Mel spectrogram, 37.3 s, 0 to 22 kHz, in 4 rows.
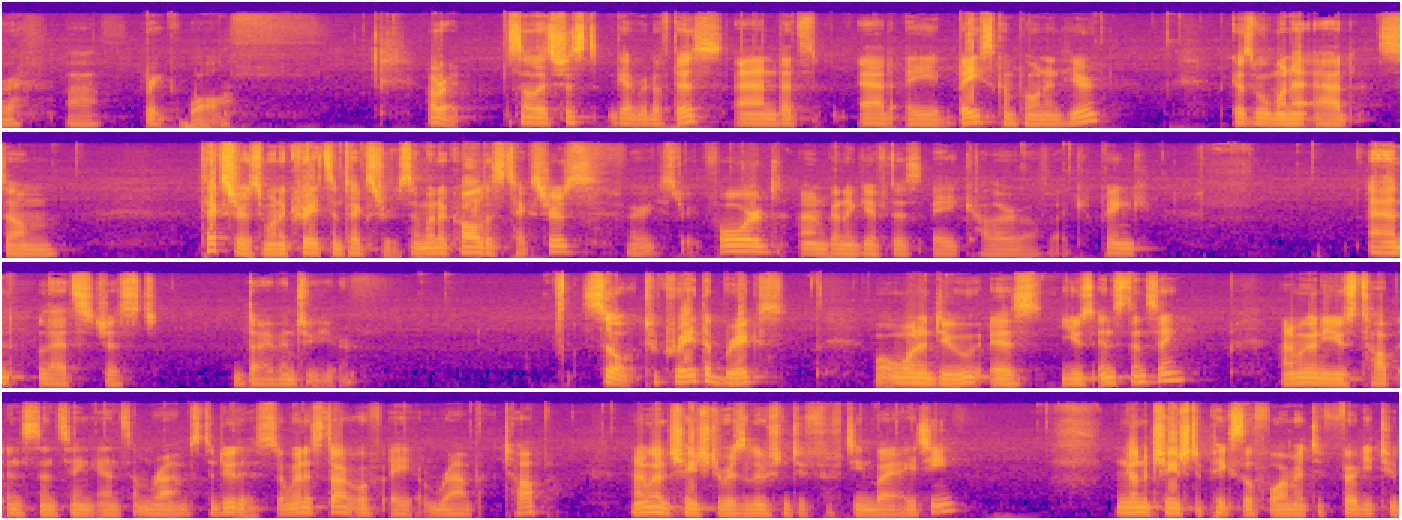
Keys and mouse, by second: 2.0 Delete, 2.6 click, 3.4 click, 4.3-4.9 middle drag, 5.2 click, 5.6-6.3 typing, 6.5-6.8 drag, 7.3-7.7 drag, 7.8-8.2 drag, 8.6 click, 9.2 click, 9.7 click, 9.9 click, 11.5 click, 14.6-15.4 typing, 16.4 drag, 16.7 typing, 16.9-19.1 drag, 20.3 middle click, 21.4 click, 22.3 click, 25.7 click, 26.2 click, 27.4-28.6 middle drag, 28.6 click, 28.6-29.7 typing, 29.9 click, 30.6-31.0 drag, 31.1 click, 32.0-32.3 drag, 32.5 click, 34.9-35.3 drag, 36.2-36.6 drag.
